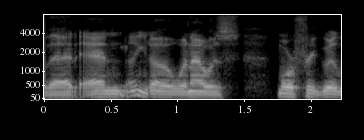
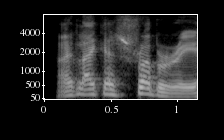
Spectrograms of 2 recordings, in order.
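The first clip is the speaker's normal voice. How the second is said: clumsy put-on British accent, pitched up; 7 semitones higher than usual. Quoting a famous line about a shrubbery in a bad british accent. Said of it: "that was not a good accent".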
